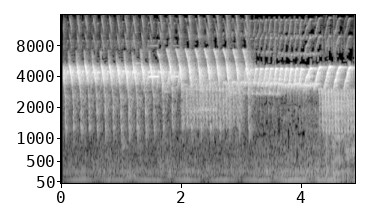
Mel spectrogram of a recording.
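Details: Spanish Timbrado canary singing: a fast train of high, rolling trill notes at a steady pulse, switching after a few seconds into a tighter metallic roll and then a denser buzzy trill, loud and clean with no other sounds.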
